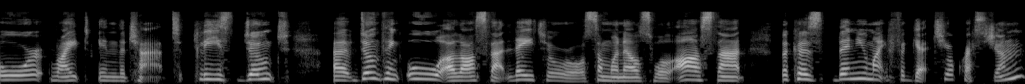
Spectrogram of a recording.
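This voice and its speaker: Against a quiet background, a woman with a British accent and a bright, sharp tone speaks at a very slow pace with lively intonation, the sound dry and close with no echo. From Britain. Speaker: course instructor. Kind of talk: online lecture. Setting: video call.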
